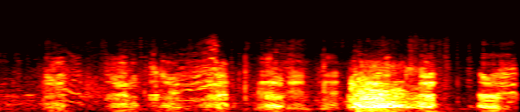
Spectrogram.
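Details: Wild boar giving rough grunts and squeals in uneven bursts, with one long loud harsh squeal near the end, followed by shorter calls; some faint lower grunting underneath.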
